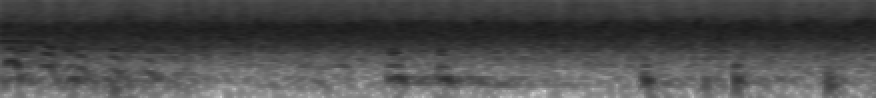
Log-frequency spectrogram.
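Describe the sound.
Loud, sustained applause from an audience in Málaga, a dense wash of clapping that fills the whole clip at an even level, with a few faint voices mixed in underneath.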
